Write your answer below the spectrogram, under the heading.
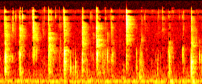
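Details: Crunchy chewing from a British Shorthair cat at its food indoors: sharp bursts of biting and crunching every few tenths of a second, irregular rhythm, over a faint steady low hum.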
